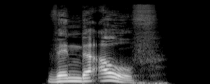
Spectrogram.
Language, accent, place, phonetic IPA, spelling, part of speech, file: German, Germany, Berlin, [ˌvɛndə ˈaʊ̯f], wende auf, verb, De-wende auf.ogg
- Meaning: inflection of aufwenden: 1. first-person singular present 2. first/third-person singular subjunctive I 3. singular imperative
